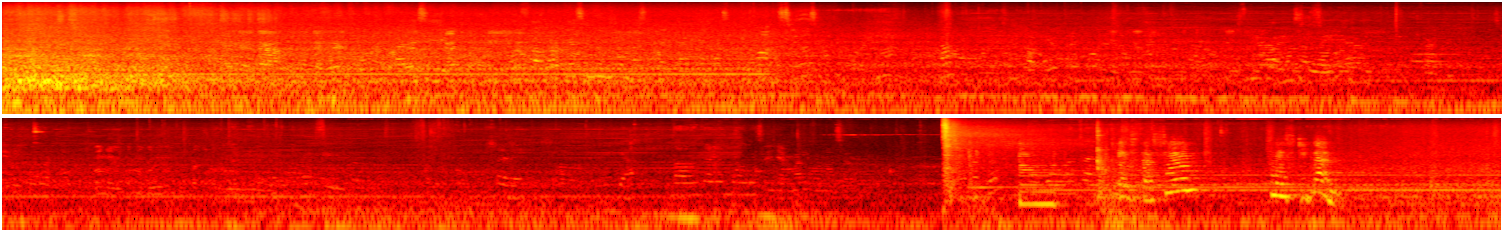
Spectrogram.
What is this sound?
Soundscapes > Urban
Public address system announcing arrival to Mezquitán train station in Guadalajara, México.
